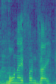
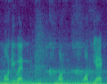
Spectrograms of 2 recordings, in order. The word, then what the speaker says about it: Morne van Wyk: So the W is pronounced V. A bit on the flip side to what you do here in Sri Lanka, where the V is the W.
